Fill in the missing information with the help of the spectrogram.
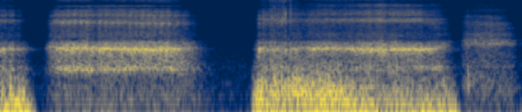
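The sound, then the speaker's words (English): A voice imitates a man's heavy mouth breathing in bed: loud, raspy, drawn-out breaths with a slight snoring rasp, two long ones separated by a short pause, then the start of a third. “Uh, my husband was lying behind me in bed doing mouth breathing.”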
